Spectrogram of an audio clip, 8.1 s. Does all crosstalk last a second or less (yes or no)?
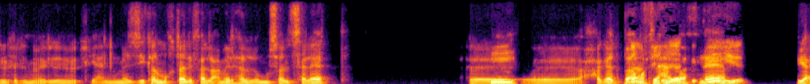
no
